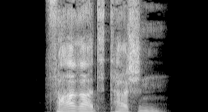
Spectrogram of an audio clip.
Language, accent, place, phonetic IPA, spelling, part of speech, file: German, Germany, Berlin, [ˈfaːɐ̯ʁaːtˌtaʃn̩], Fahrradtaschen, noun, De-Fahrradtaschen.ogg
- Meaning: plural of Fahrradtasche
